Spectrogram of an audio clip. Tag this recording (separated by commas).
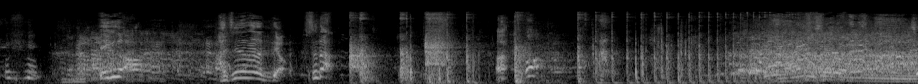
Speech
